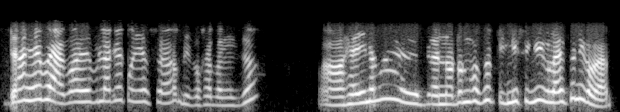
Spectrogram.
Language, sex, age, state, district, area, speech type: Assamese, female, 30-45, Assam, Dibrugarh, urban, conversation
